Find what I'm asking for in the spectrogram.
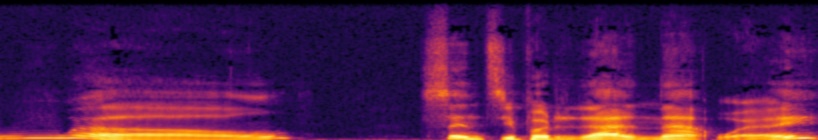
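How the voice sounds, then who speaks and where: A man puts on a drawling character voice with a fairly high pitch and very wide pitch swings. He speaks at a very slow pace. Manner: drawling, with a grin.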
